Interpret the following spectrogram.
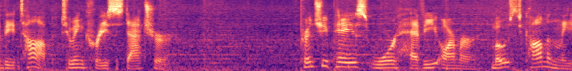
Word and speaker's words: principes: Note, interesting that he switched to ecclesiastical pronunciation and called them principes. It doesn't offend me. I mean, some people get really mad at it. I mean, they're both correct. It's just that, they wouldn't have said principes because it's too modern as a pronunciation, if you will. But it is the Italianate pronunciation, and being Italian, it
